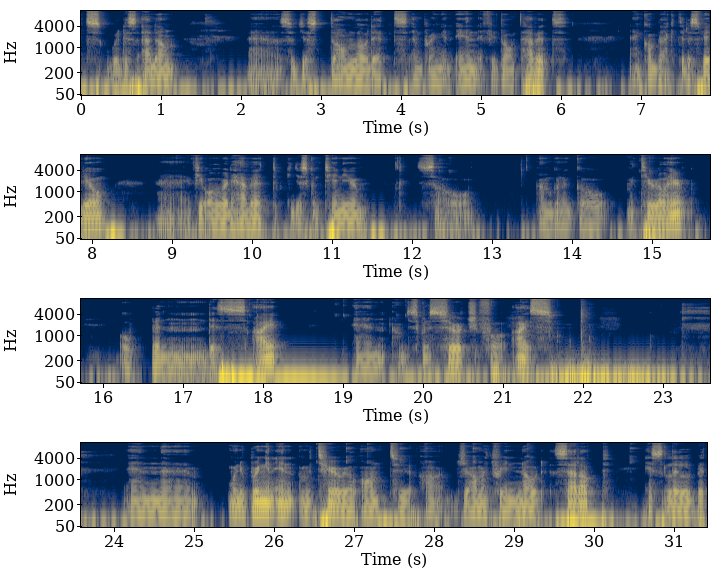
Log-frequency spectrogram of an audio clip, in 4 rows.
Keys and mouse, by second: 14.8 click, 17.8 click, 19.6-22.0 drag, 26.5 shift+middle click, 27.2 middle click, 27.9-28.5 shift+middle drag, 29.2-30.4 shift+middle drag.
